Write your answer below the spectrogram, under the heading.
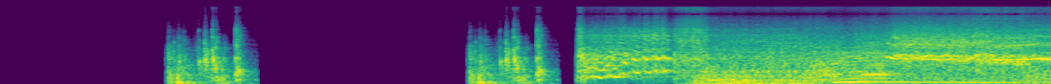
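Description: Car sound effect: two short bursts of engine noise, then the engine starts about four seconds in and revs with a rising pitch, with tyres squealing near the end.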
